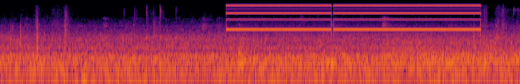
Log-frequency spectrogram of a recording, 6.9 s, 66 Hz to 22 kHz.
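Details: Multimeter continuity test on a 775 DC motor armature, probes across commutator segments: a steady high beep holds unbroken about three seconds over light handling noise, showing the armature coil is intact with no break.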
